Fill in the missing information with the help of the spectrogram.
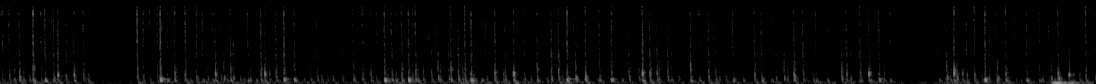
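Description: Fingertips type rapidly on a MacBook Pro 13 keyboard with black plastic keycaps set in an aluminium body, producing dense, short, dry clicks and soft low taps. The typing runs steadily, with brief pauses near the start and toward the end, and closes with a heavier low thump.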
